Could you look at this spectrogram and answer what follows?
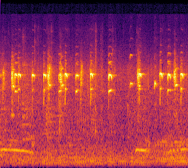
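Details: White-headed munia lure sound: evenly spaced high, piping chirps about four per second, plus a couple of low, slightly falling whistled notes.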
